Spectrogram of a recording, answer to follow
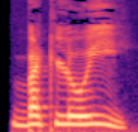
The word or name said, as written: बटलोई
